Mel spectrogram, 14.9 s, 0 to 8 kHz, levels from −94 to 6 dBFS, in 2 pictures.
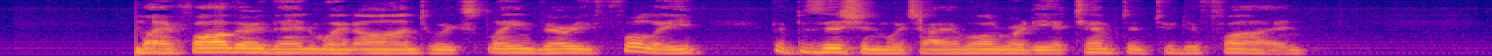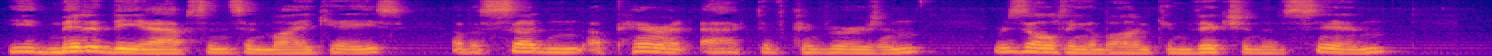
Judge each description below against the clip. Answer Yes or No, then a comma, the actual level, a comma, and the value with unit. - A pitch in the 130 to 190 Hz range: Yes, low, 135 Hz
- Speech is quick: No, average, 150 wpm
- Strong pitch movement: No, average, 2.8 semitones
